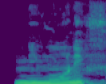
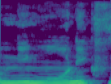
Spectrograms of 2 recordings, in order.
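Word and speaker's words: mnemonics: आज का टॉपिक है निमोनिक्स है ठीक है निमोनिक्स है तो निमोनिक्स जो है इसमें एम साइलेंट है निमोनिक्स में बा चांस गलती ठीक है एम जो है वो साइलेंट है तो निमोनिक्स जो है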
